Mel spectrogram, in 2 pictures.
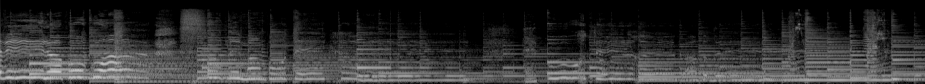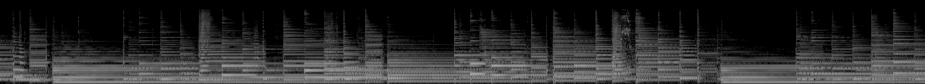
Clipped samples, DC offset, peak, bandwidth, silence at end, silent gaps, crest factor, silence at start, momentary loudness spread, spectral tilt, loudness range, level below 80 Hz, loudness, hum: under 0.1%; under 0.1%; -6 dBFS; 14 kHz; 0 s; none; 20 dB; 0 s; 13 LU; -5.5 dB/octave; 7 LU; -66 dBFS; -27 LUFS; none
